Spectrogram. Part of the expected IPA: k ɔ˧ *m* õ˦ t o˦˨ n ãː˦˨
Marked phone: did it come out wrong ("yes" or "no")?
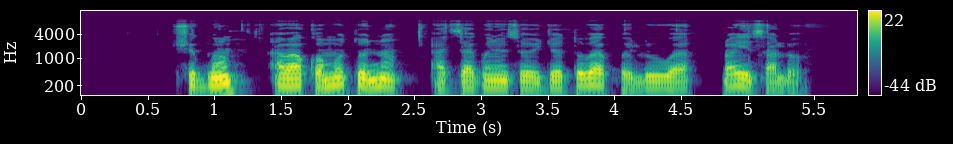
no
